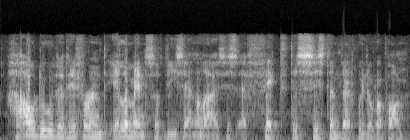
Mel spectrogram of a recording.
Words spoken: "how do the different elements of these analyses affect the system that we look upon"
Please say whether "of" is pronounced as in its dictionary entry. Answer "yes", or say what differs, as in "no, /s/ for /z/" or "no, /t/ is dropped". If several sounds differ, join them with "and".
yes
